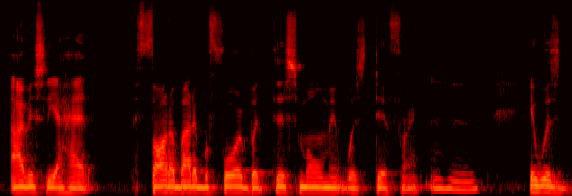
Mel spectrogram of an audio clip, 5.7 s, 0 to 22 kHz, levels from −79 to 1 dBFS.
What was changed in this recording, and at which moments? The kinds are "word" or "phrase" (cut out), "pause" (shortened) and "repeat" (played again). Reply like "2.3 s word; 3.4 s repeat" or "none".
none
